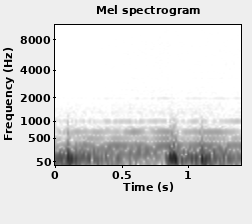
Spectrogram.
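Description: A healthy human heartbeat thumps low and close, a few soft muffled beats in a slow lub-dub rhythm over a faint steady hum, with no talking.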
